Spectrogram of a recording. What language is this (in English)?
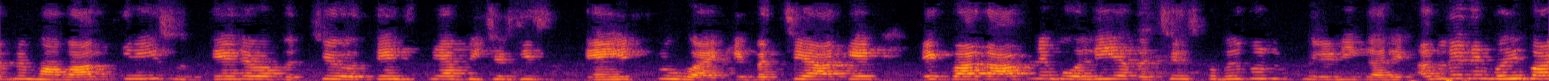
Urdu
